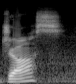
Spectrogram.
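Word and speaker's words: Jas: It's spelled J-A-S, Joss.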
